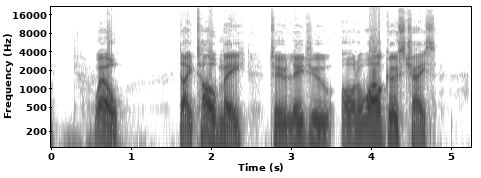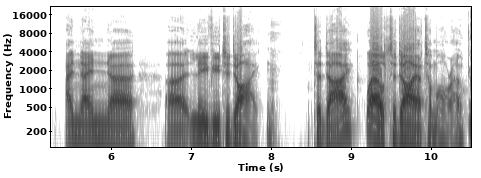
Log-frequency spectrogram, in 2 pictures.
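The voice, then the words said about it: Put-on London accent. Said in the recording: “the joke was based around a London accent, and it was absolutely delightful”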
